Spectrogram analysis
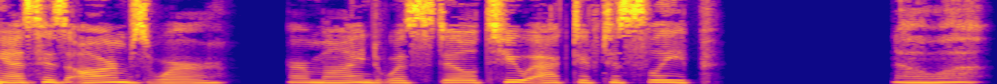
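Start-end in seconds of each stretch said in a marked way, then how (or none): none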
